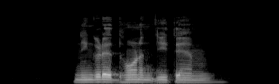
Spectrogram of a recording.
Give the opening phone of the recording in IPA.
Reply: n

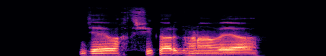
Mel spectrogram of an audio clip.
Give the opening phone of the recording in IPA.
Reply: d͡ʒ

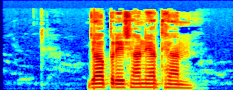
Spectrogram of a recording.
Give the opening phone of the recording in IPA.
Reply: d͡ʒ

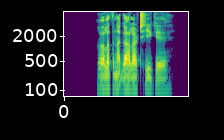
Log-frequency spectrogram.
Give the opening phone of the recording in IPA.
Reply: ɣ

